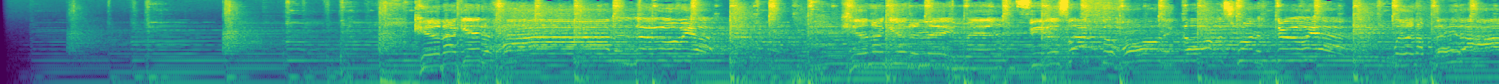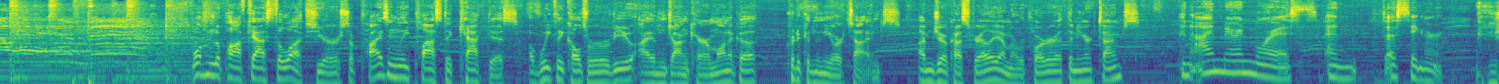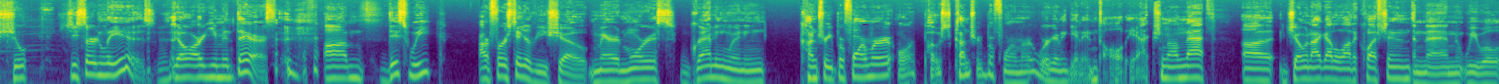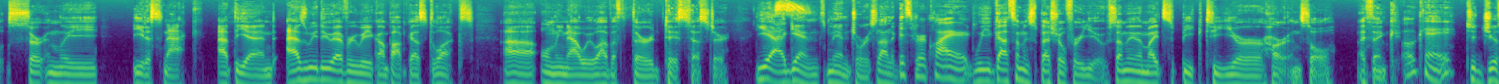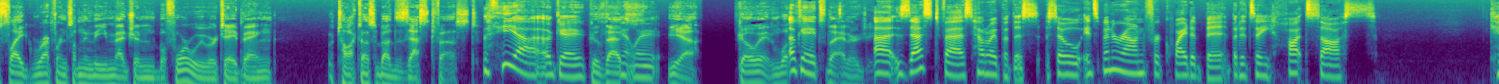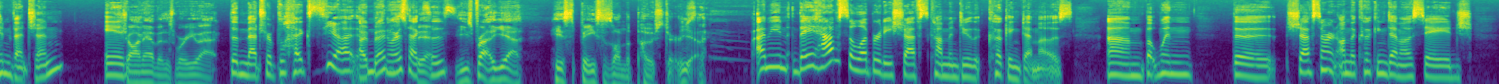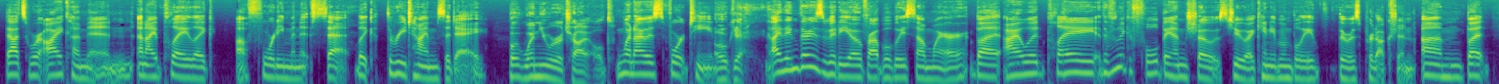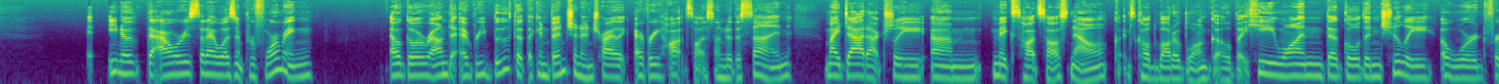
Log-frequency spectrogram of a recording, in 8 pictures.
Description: Maren Morris: The (Deluxe) Interview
